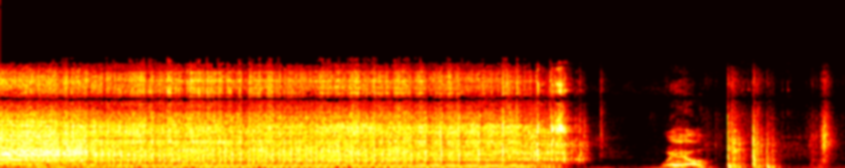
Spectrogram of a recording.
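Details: Small two-stroke trimmer started on half choke as fuel came through: a crisp, steady high buzz holds an even pitch for about five seconds before shutdown. It needed no repair and runs fine.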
